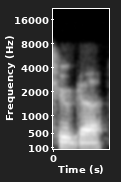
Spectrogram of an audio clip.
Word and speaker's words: hygge: Um, no one come for me if that's not right, but I'm pretty sure it's pronounced hygge. So, yeah.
